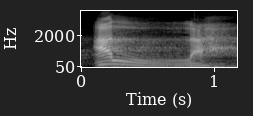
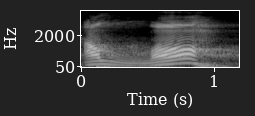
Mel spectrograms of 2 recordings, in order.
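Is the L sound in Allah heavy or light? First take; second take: light; heavy. First: The L is pronounced thin and light. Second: The L is pronounced thick and heavy. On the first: This is the letter's original reading. "tapi aslinya dibaca Allah" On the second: This is not the letter's original reading. "Aslinya bukan dibaca Allah"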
